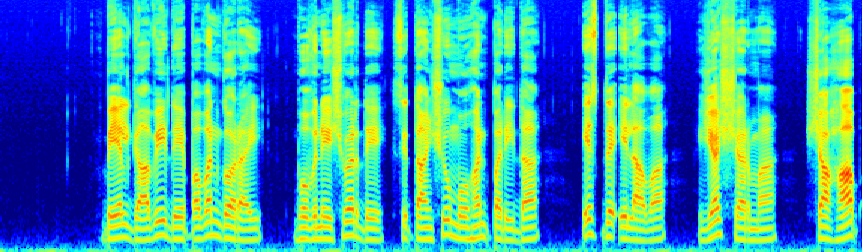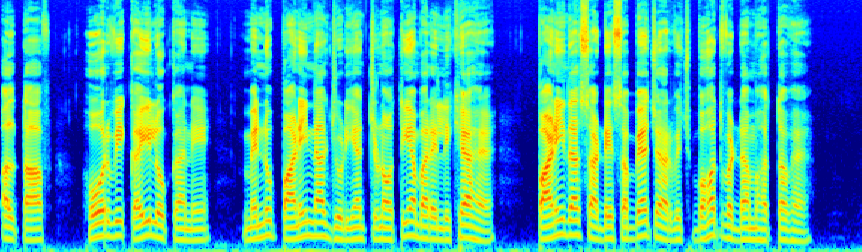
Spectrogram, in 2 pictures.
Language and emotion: Punjabi, neutral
